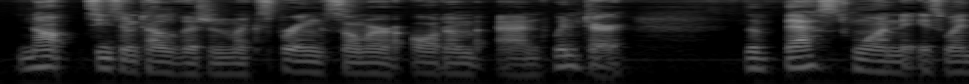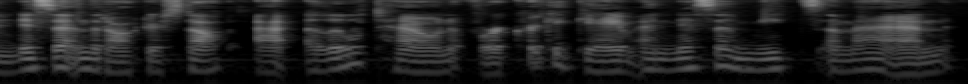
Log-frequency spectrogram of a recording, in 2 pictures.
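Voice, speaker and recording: A man hosting a semi-scripted explainer vlog, speaking in an earnest, emphatic and enthusiastic way. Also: fairly low pitch. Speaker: video host.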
